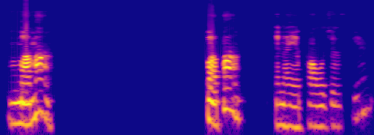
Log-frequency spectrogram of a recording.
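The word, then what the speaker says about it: mamá: So that means there's emphasis on that. If you don't have it, then it's not a very appropriate word to say out loud. So you always say mama, papa, and I apologize here.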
